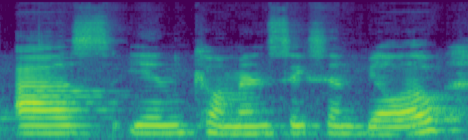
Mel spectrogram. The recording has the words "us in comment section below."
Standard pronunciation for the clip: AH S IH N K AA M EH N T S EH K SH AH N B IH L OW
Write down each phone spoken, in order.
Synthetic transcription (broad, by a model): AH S IH N K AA M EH N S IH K S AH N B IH L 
